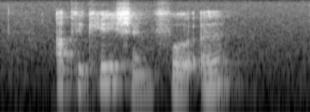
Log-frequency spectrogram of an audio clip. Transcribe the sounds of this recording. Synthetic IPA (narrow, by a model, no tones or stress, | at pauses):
ʔaplikʰeʃɔ̃nfɔə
